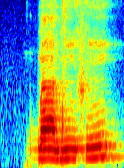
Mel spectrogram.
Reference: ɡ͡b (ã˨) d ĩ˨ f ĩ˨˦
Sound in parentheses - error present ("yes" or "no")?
no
